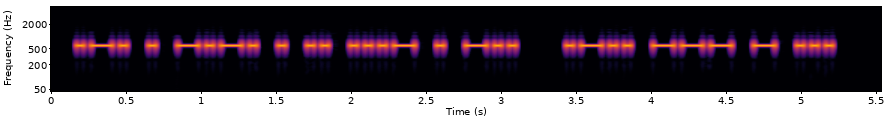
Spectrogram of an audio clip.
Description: Morse code, heard as a keyed tone, about 25 wpm, 600 Hz. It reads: RECEIVED LOTS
